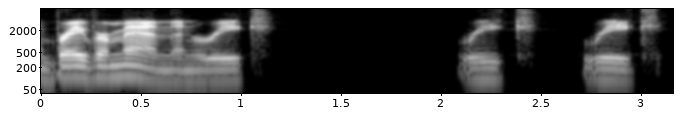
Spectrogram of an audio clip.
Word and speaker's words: Reek: man then reek wreak reek it rhymes with weak Ramsay had a new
